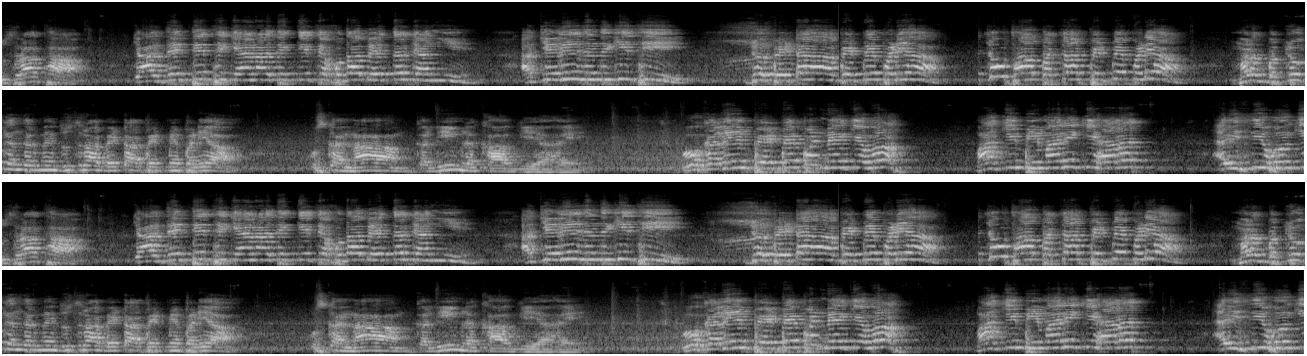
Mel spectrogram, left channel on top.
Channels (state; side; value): normal; both; correlation 0.73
